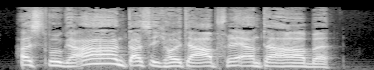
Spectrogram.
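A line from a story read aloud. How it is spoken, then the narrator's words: Laughing. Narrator (German): Mathilda lacht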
